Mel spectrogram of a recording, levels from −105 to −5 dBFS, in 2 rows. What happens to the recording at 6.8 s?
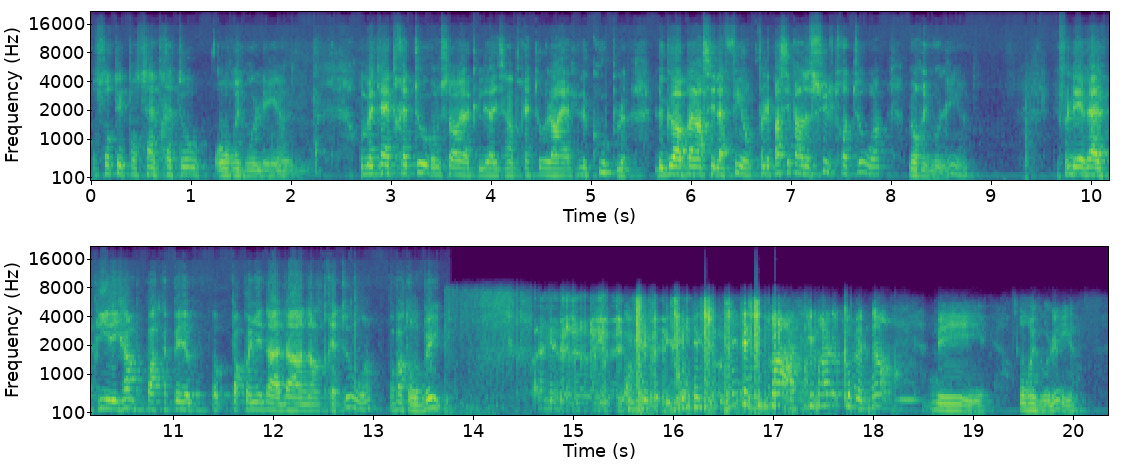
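Nothing goes wrong at 6.8 s; the audio plays through that point without a dropout, glitch, click or other fault.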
